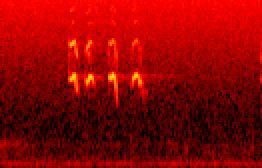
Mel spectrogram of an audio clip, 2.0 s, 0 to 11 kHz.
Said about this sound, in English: And this is bird 390.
